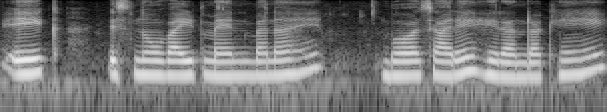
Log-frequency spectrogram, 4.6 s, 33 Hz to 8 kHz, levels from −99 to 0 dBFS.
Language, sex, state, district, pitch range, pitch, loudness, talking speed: Hindi, female, Madhya Pradesh, Bhopal, 195-215 Hz, 205 Hz, -18 LUFS, 145 wpm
